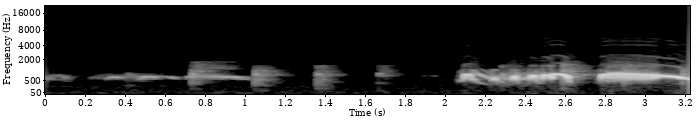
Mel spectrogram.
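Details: Spotted dove cooing as a lure, called kích bổi. Soft, quiet notes lead into a loud, rolling, wavering coo followed by a long drawn-out note that falls slightly at the end.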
